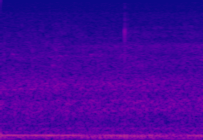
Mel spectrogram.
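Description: A steady low mechanical hum, like a motor running, under faint background noise.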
